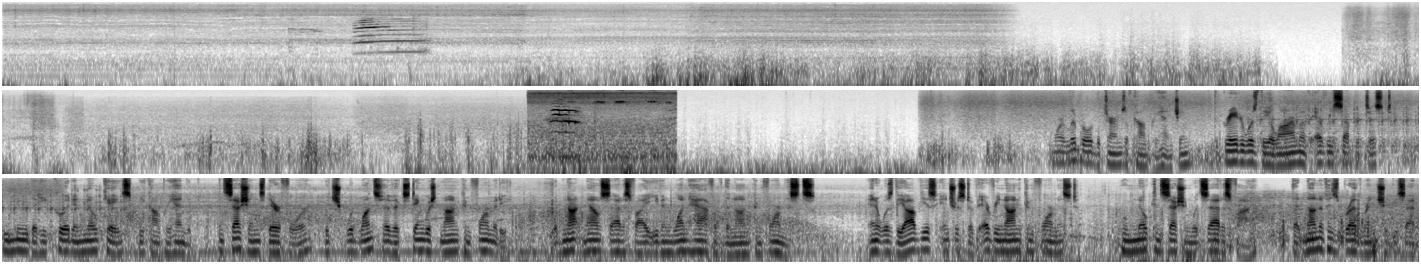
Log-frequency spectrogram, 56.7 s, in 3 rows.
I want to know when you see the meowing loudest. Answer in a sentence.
The loudest moment of the meowing is at 26 seconds.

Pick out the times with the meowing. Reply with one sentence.
The meowing can be heard from 3.8 to 5.8 s, from 25.9 to 27.9 s and from 43.4 to 45.1 s.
